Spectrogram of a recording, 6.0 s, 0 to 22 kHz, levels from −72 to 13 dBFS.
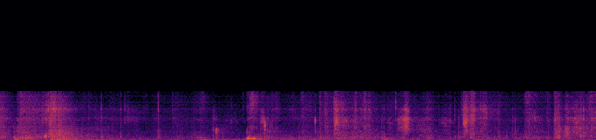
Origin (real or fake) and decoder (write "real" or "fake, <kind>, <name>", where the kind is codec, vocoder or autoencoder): fake, codec, DAC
